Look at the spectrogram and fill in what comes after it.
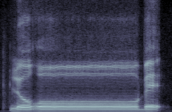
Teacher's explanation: ബഇൽ ഖൽഖല കുബ്ര നൽകി ശബ്ദം ഹറക്കത്ത് പോലെ ചലിപ്പിച്ച് വ്യക്തമാക്കി വഖഫ് ചെയ്യുക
